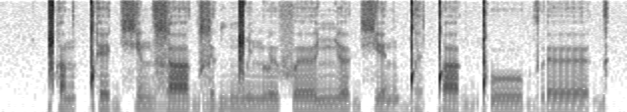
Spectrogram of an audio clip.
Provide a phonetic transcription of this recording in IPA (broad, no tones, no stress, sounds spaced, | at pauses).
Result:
ǁʰ ɐ n ǃʰ e ɡ ç e n ɮ ɐː ɡ ɮ ɨ ɡ ŋ͡ǁ i n l ɨ f ɘː ɲ ɘː ɡ ç e n ɡ͡ǃ ɛ ǃ ɐː ɡ ǃʼ uː ɡ r ɘː ɡ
